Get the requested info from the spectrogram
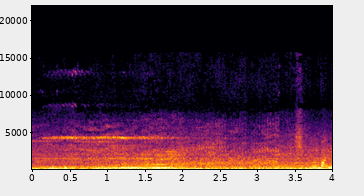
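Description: Steady city street traffic noise, with a faint thin high whine for the first couple of seconds.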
